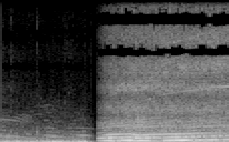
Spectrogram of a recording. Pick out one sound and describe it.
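A race car engine revs up loudly.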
